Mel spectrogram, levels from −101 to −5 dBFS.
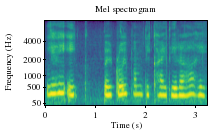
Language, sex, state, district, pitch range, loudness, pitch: Hindi, female, Madhya Pradesh, Bhopal, 255-280 Hz, -13 LUFS, 260 Hz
